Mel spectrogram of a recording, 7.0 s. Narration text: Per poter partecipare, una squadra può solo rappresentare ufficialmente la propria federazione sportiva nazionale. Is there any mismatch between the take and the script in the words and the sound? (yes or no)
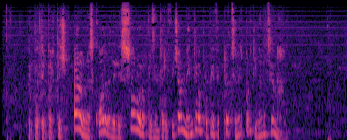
yes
